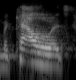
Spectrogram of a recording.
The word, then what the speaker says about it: Michalowicz: he talks about mike mcallister there we go michalowicz um you know in the book he talks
